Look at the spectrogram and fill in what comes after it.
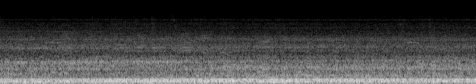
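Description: Cabin sound of a Kawasaki C151 (GTO-VVVF) metro train running along the line: a steady hum from the traction motors over continuous wheel-on-rail rumble.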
